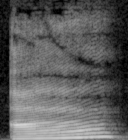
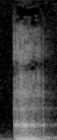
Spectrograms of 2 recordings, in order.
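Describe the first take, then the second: First: The pitch goes up high on the vowel. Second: The vowel is very short and abruptly dropped. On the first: "the uphill, high pitched uh, forward slash on top of the a" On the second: "you drop it, it'll be a"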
